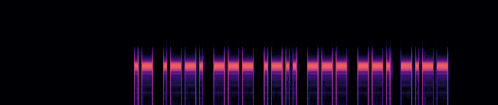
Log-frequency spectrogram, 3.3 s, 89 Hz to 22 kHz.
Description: Morse code, heard as a keyed tone, about 50 wpm, 700 Hz. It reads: APOLOGY
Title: Multi-letter Phonemes 50wpm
